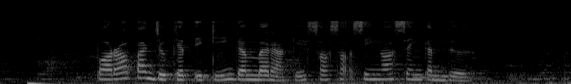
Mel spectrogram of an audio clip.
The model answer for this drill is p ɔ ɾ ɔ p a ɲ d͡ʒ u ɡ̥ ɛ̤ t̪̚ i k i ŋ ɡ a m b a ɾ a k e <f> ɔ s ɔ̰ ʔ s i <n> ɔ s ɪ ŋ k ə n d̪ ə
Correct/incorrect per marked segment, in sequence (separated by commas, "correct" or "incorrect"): incorrect, incorrect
